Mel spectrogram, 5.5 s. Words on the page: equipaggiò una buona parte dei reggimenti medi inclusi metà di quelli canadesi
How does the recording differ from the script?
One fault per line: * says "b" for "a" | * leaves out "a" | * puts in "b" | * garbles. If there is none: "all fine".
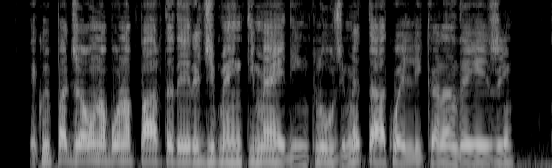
* leaves out "di"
